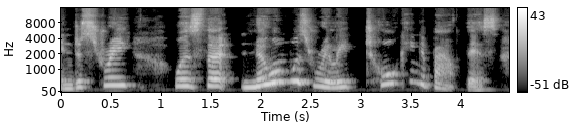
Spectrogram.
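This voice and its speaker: Speaking with a Liverpool accent, a woman uses a high pitch. Her pitch swings very widely. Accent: British (Liverpool). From England, Liverpool. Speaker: money mindset coach. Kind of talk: online training webinar. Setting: live stream. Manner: hesitant, many fillers.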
